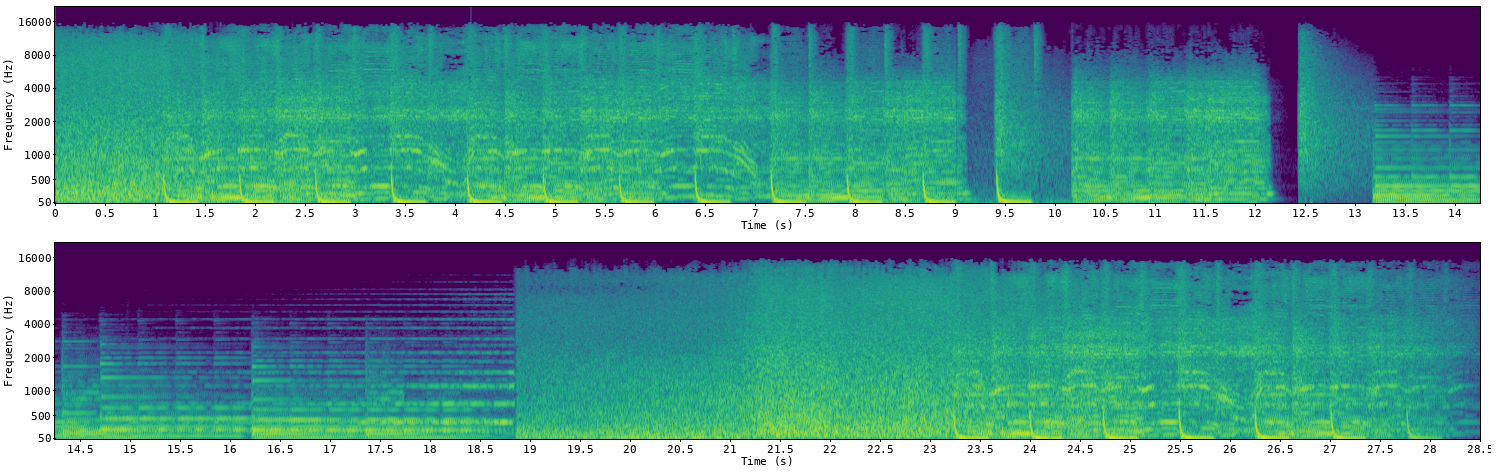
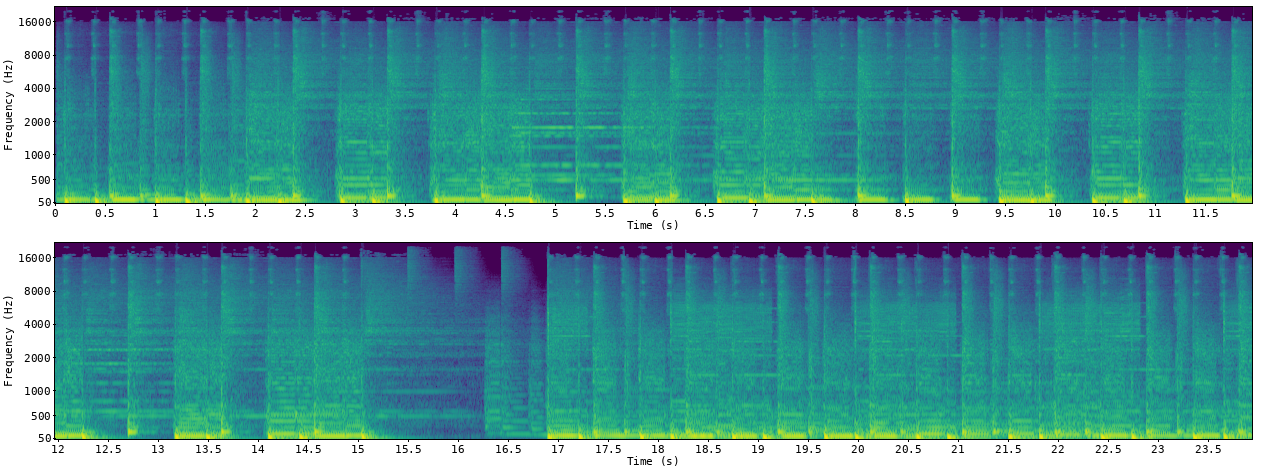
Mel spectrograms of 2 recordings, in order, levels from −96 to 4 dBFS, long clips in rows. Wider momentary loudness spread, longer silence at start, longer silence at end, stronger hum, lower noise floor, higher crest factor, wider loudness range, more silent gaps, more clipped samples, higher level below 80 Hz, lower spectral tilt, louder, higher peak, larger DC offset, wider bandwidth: first, 10 LU vs 6 LU; about the same, 0 s vs 0 s; about the same, 0.1 s vs 0 s; neither; second, -35 dBFS vs -40 dBFS; about the same, 14 dB vs 12 dB; first, 7 LU vs 3 LU; neither; second, under 0.1% vs 0.4%; second, -20 dBFS vs -14 dBFS; second, -4.5 dB/octave vs -6 dB/octave; about the same, -14 LUFS vs -13 LUFS; about the same, 0 dBFS vs 0 dBFS; neither; second, 15.5 kHz vs 17.5 kHz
